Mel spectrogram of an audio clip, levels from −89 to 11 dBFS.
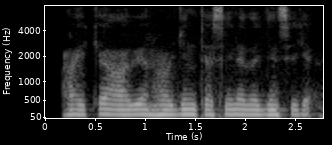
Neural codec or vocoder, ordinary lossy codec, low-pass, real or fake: none; none; none; real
